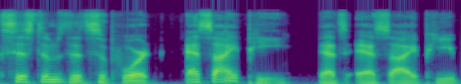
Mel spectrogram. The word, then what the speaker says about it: SIP: That's SIP pronounced like you're taking a sip of water.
